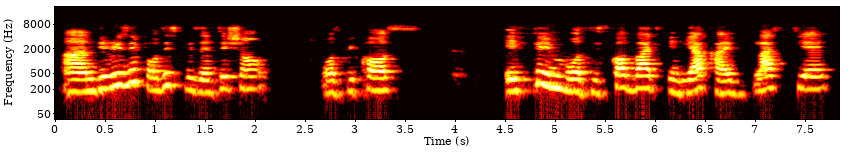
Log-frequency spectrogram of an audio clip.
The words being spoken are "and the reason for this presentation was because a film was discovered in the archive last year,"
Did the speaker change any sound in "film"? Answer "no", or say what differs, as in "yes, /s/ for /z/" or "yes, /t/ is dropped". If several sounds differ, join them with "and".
yes, /l/ is dropped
